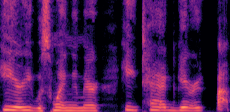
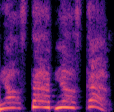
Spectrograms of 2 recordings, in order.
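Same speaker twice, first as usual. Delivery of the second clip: shouted "Y'all stop", pitched much higher; hollering; 12 semitones higher, slower than usual. Retold or imitated. Cricket hollering at the men brawling in the house. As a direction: holler at the two fighting men to quit. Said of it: "Cricket's hollering".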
